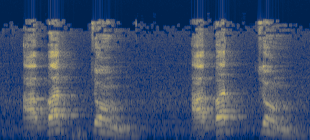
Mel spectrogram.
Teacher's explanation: کیونکہ تا کے اوپر تشدید آ گئی. اب یہ تا کی تشدید پچھلے دال کو بیچ سے ہٹا دے گی، تو ہم با زبر کو تا تشدید سے ملا دیں گے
